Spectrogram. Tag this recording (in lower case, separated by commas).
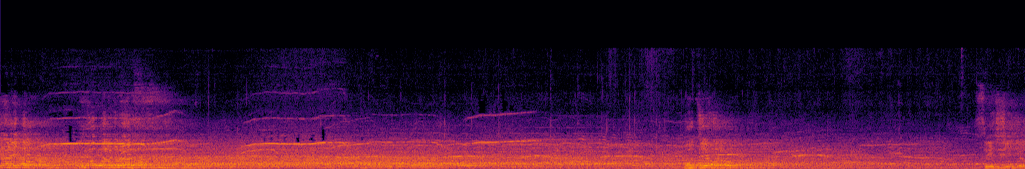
people booing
